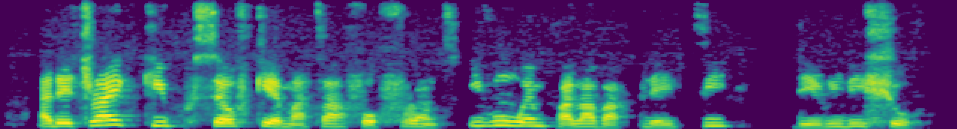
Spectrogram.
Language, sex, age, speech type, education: Nigerian Pidgin, female, 15-29, spontaneous, tertiary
